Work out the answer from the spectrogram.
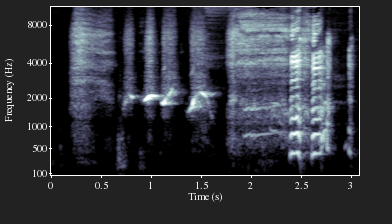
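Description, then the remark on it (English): A person whistles at others, a few short, sharp notes in quick succession, fairly loud, followed by breathy, airy whistling sounds, with no talking. “Sanguine whistles at them.”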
